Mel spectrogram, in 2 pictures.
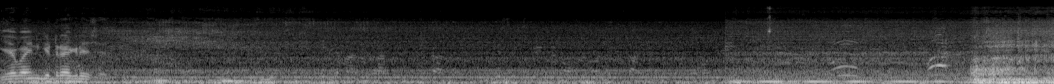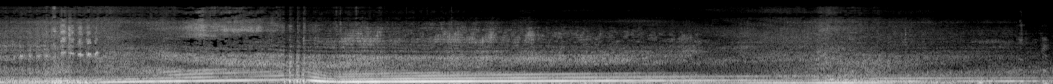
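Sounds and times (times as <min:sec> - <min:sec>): car engine accelerating hard: 0:07.2 - 0:21.0.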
